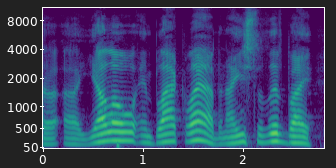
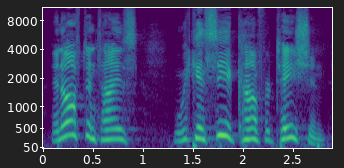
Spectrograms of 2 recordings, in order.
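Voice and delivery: normal talking voice

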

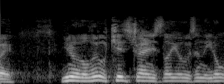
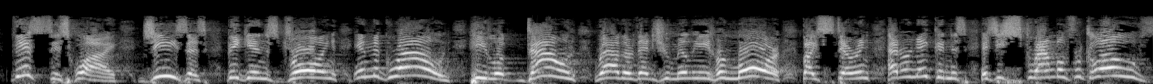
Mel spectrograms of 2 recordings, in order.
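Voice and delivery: much higher, loud, slow preached climax; slow, soaring shout of a sermon; full-force preaching; 10 semitones higher, 15 dB louder, slower than usual. Real, not acted. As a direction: drive the point home from the pulpit.

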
